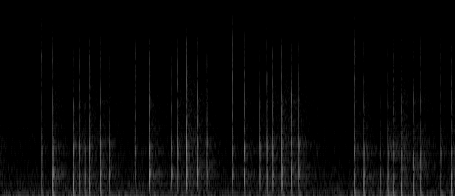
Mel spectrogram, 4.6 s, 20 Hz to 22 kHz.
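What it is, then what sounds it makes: Cardboard phone box tapped with nails. Long nails tap and scratch the printed lid of a small, hollow white iPhone retail box made of coated cardboard, held horizontally. About 27 quick, dry clicks sound in irregular bursts, each with a hollow tone around 445 Hz and almost no ring. The result is a soft, quiet, hollow tapping and scratching.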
